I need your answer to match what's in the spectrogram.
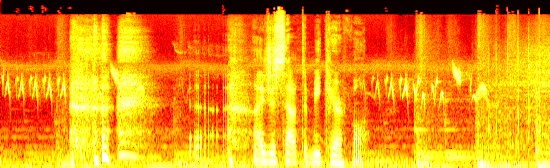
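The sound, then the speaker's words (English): A small bird on a tree branch twitters in quick, high, repeated chirps, first alone at the start and then again at the end, with a person speaking briefly in between and under the later chirps. “A bird twittered on a branch as if in greeting.”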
